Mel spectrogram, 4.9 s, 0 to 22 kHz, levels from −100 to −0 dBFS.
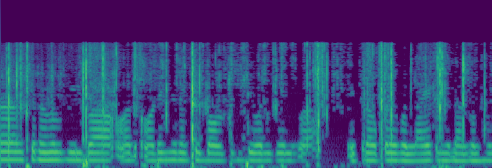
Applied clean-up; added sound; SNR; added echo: classical method spectral subtraction.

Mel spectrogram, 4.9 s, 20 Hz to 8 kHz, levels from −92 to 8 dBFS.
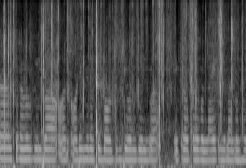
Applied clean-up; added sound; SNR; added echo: none; Crumpling, crinkling; 1 dB; none.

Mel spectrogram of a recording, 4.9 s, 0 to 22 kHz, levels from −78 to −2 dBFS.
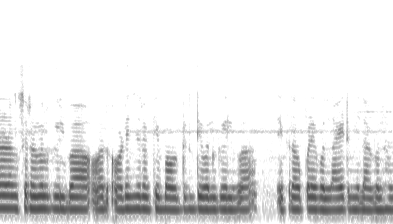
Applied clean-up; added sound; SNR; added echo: none; none; none; none.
